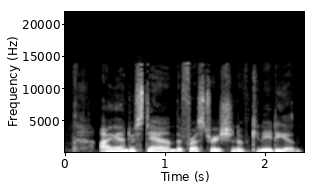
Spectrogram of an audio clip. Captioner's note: speaking French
